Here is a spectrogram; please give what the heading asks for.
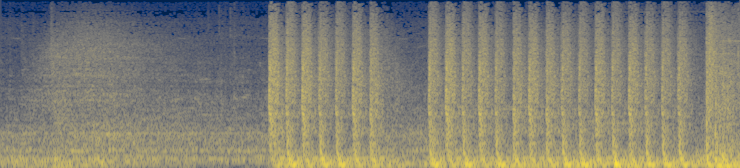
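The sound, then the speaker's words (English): Rapid gunfire in a combat video game: a steady noisy stretch, then loud bursts of closely spaced shots, with no talking. “Is that a shotgun?”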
